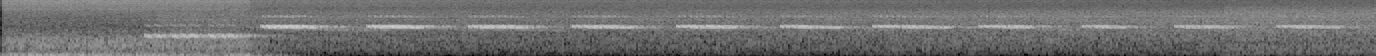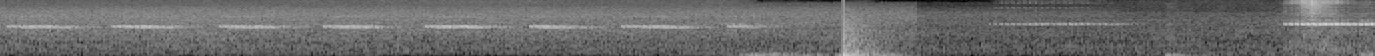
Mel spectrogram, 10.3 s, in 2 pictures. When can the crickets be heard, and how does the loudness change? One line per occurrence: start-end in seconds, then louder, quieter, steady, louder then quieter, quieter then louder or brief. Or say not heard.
0.0-10.2 quieter then louder.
